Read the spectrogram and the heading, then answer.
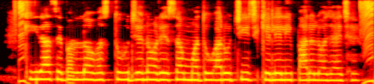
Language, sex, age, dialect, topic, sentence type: Maithili, female, 18-24, Angika, agriculture, statement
